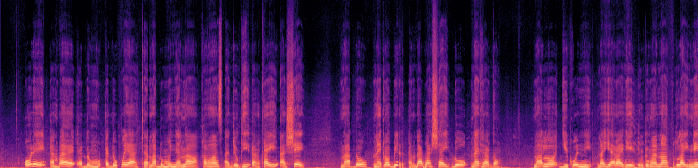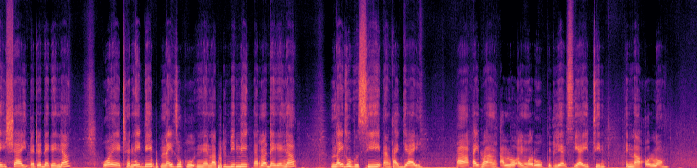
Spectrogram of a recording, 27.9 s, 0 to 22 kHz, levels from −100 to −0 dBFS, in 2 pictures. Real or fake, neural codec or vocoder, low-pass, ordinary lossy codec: fake; codec, 44.1 kHz, 1.7 kbps, Pupu-Codec; none; none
